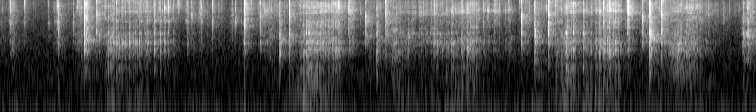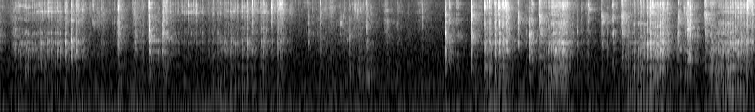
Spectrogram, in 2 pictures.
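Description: A hand-held, solid rectangular brown laundry-type soap bar with magenta paint and embossed lettering is shaved with a utility knife blade. Many quick, dry scraping and cutting strokes follow one another, each a crisp, bright rasp with a short sharp attack that dies away almost at once. A steady low rumble runs underneath.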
